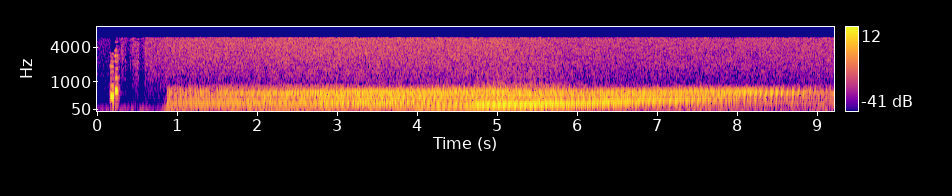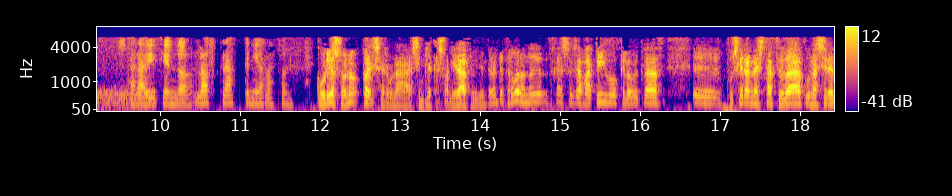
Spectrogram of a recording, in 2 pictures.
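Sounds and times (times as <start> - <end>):
Bloop low-frequency underwater ocean sound: 0.9 - 10.0
speech: 10.0 - 18.4.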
